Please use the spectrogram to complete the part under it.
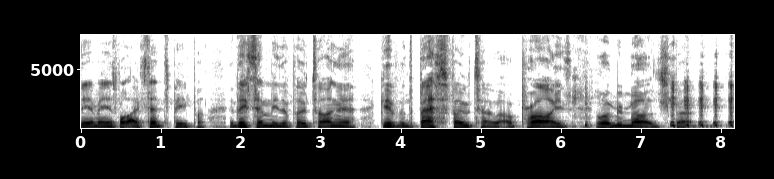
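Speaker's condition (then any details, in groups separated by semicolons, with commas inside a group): Motor neurone disease; speech audibly deteriorating, breathing capacity down to 42%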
